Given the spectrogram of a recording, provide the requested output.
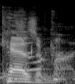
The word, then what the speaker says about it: chasm: to the Village Plaza is blocked by a Chasm okay so it is pronounced Chasm every time I see the word I'm like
